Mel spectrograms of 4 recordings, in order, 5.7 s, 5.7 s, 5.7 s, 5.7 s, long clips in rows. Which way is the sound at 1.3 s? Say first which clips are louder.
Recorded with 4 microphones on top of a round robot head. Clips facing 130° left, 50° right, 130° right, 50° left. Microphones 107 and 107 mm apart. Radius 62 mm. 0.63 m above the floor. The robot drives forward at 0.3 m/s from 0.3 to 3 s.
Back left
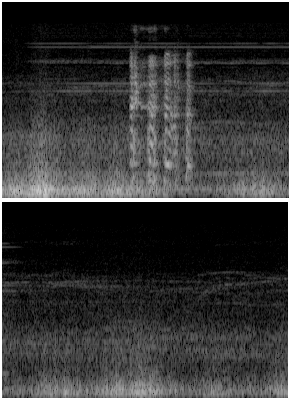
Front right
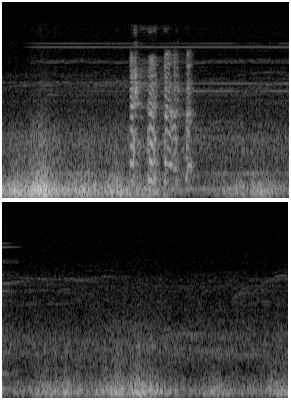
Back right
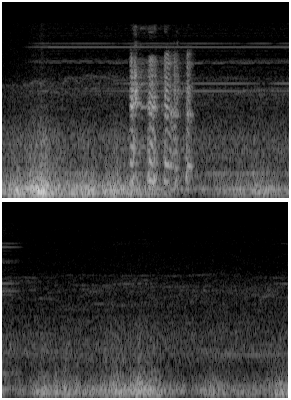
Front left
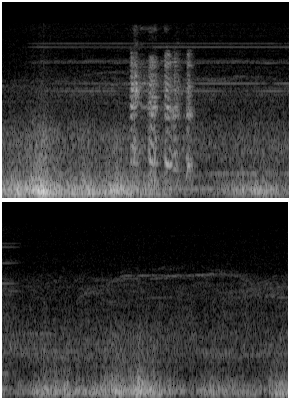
Front right 1 dB, back right 3 dB; 135° right.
